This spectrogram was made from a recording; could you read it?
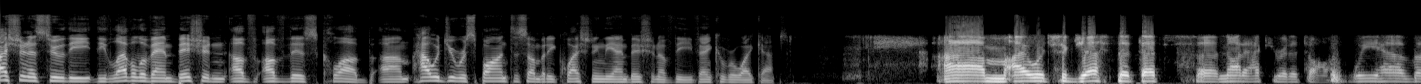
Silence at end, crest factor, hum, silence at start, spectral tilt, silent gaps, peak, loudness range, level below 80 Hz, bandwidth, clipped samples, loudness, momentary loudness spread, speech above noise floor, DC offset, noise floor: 0 s; 16 dB; none; 0 s; -6.5 dB/octave; none; 0 dBFS; 14 LU; -50 dBFS; 11 kHz; 0.1%; -16 LUFS; 18 LU; 43 dB; under 0.1%; -59 dBFS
